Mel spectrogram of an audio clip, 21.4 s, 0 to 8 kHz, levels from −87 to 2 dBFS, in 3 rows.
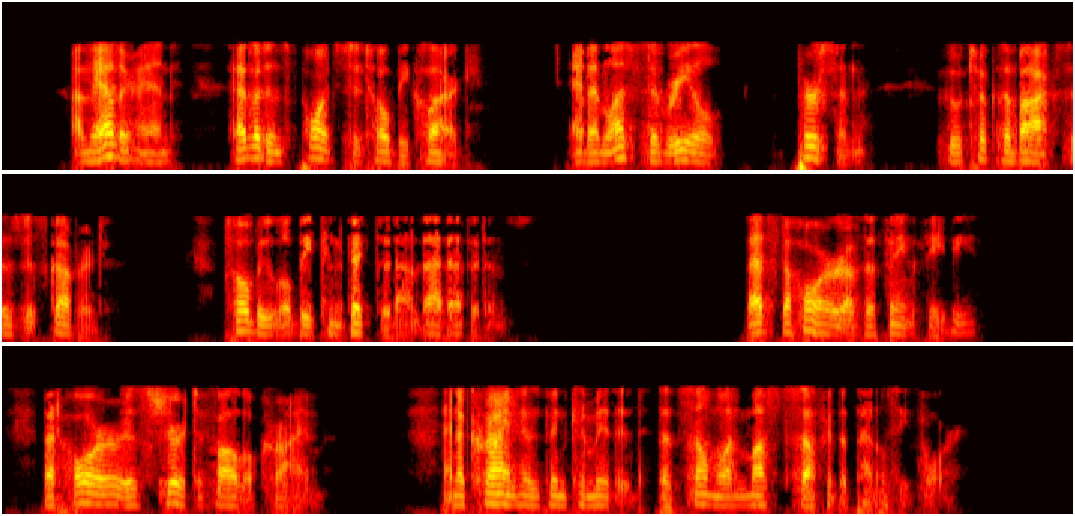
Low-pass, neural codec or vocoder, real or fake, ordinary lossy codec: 7.2 kHz; codec, 16 kHz, 2 kbps, FreqCodec, larger model; fake; AAC, 16 kbps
